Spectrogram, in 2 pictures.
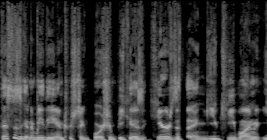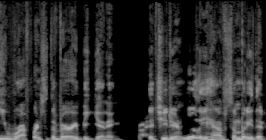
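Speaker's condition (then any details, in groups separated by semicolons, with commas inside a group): No condition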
